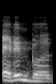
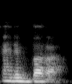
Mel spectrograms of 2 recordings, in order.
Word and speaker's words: Edinburgh: Well, first off, don't call it Edinburg. You will get stabbed. Uh, no, you won't get stabbed. Sorry, it's it's Edinburgh.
